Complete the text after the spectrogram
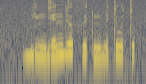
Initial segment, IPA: bʲ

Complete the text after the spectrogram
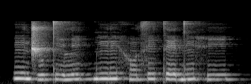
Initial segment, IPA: ĩ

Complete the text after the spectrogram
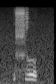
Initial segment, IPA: ɕ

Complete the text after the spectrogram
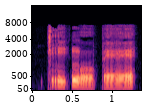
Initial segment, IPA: k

